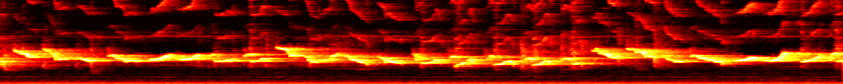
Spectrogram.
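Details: Trovoada-style song of a chestnut-bellied seed finch: fast, run-on twittering of bright high slurred notes delivered without pause, over a quiet low background hum.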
